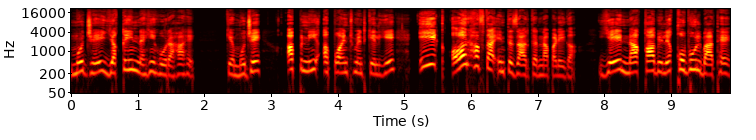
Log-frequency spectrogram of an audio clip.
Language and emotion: Urdu, angry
